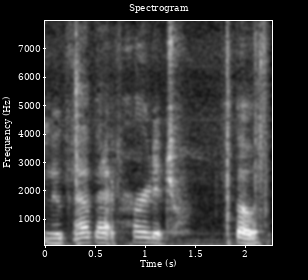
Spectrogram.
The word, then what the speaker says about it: Mucha: I'm pretty sure it's pronounced Mucha, but I've heard it both ways.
